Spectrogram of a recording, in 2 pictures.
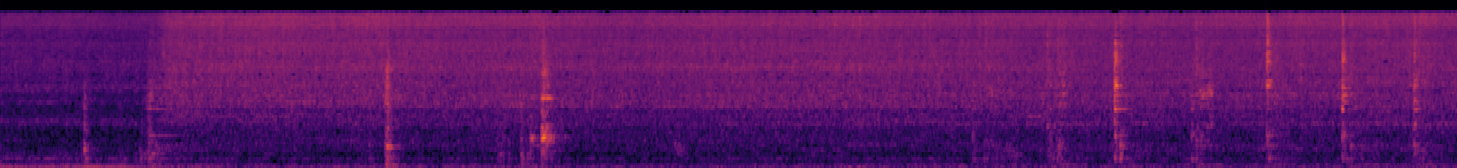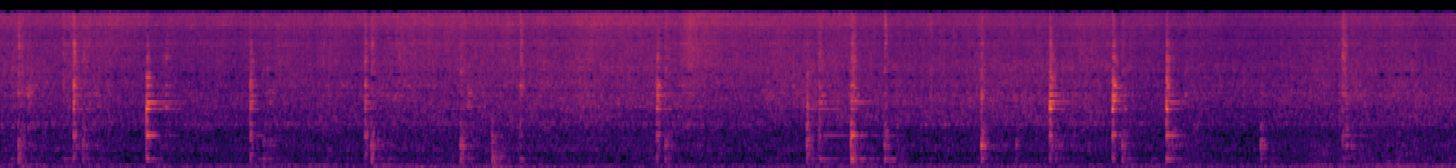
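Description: Chicken pieces sizzling as they fry in their own rendered fat in a metal pot, the sizzle growing louder about a second and a half in as the lid comes off. From about ten seconds in, a metal spoon repeatedly clinks and scrapes against the pot as the chicken is stirred.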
